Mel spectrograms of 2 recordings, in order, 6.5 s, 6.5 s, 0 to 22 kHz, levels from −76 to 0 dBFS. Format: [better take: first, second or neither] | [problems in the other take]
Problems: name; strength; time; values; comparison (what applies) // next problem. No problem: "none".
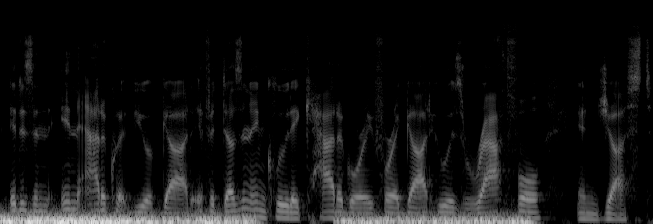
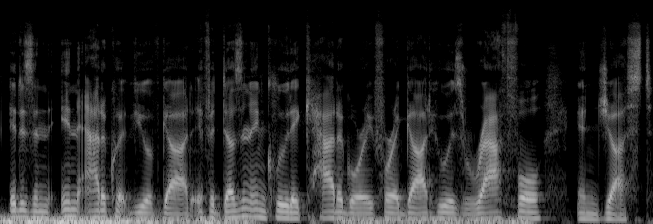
second | low rumble; loud; until 2.5 s and from 3.5 to 5.5 s; 5 dB below the speech; faint in the second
